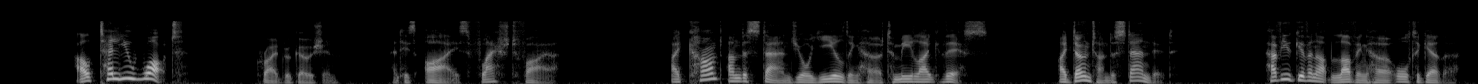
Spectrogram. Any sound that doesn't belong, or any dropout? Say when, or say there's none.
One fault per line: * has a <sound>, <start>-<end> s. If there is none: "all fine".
all fine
